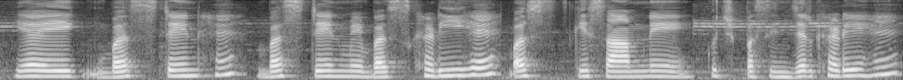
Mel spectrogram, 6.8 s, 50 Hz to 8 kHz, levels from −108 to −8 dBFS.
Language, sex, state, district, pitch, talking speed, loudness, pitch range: Hindi, female, Bihar, Araria, 205 Hz, 170 wpm, -20 LUFS, 195-220 Hz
